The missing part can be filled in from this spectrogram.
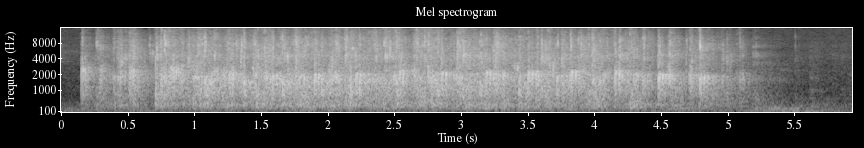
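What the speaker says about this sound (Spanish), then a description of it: "Aplausos, por favor." Audience applause at a forum award ceremony in Peru, a dense, steady wash of many hands clapping that holds strongly for several seconds and then fades out near the end.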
